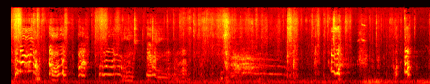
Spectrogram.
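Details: Border Collie attacking a broom, producing wavering whines and growly yelps in bursts, with scraping and rustling noises throughout and a low steady hum underneath.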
